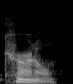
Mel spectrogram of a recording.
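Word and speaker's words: colonel: Modags is talking about kernel and kernel. They are pronounced the same way.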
